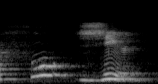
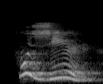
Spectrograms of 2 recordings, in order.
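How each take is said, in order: First: "fugir" slowly, a clear break between fu and gir; "fugir" drawn out syllable by syllable; split into syllables. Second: Said in the usual way. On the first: Shown as a demonstration. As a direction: say "fugir" in two separate syllables, fu, then gir. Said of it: "Vamos separar essa palavra".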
